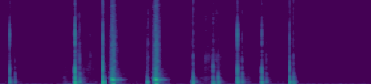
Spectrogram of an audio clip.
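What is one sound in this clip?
Light game footsteps tap in quick steps.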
